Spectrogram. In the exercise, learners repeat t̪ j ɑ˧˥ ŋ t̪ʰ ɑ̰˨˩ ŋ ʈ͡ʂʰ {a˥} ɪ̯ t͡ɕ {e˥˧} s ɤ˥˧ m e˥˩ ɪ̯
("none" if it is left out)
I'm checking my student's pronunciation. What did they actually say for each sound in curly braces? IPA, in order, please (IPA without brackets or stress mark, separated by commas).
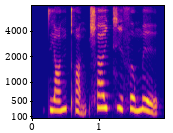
a˥, i˥˧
